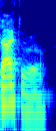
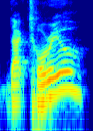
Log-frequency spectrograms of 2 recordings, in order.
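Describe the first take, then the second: First: The word is said with three syllables. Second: The word is said with four syllables. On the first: The speaker calls it right. "It's doctoral" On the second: The speaker calls it wrong. "doctors don't say doctorial"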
